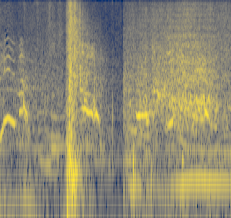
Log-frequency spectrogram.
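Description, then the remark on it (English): A single sharp gunshot cracks out, loud and sudden, over a low engine-like drone, with strained, rising voices before and after the blast, as Tsotsi in the film Tsotsi steals a car and shoots the woman who screams for him to stop. “This is one heartless kid, so it's no great surprise when a bit later he steals a car and shoots the woman who screams for him to stop.”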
